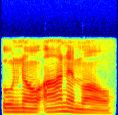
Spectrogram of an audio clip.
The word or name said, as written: uno animo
